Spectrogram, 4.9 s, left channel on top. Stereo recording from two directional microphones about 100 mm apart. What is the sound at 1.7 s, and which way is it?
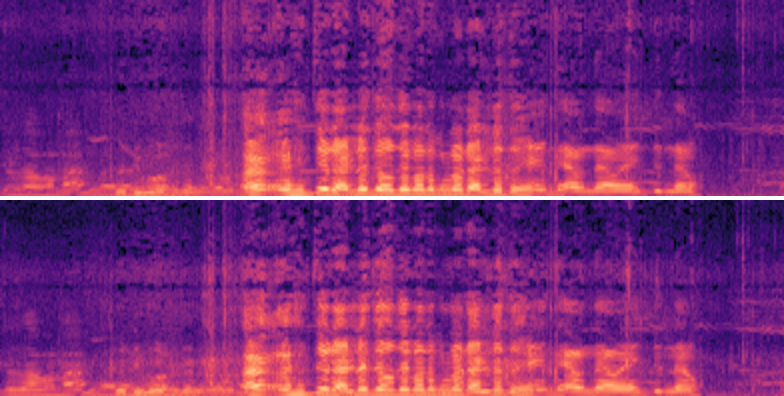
Speech, 90° left.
